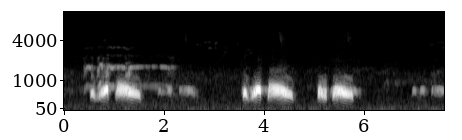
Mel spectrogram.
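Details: Spotted dove urging coo ('thúc gù', 'giọng thổ' style) for training newly caught doves: three deep coo phrases, each a short hooked note followed by a drawn-out falling hoot, with soft trailing murmurs between.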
